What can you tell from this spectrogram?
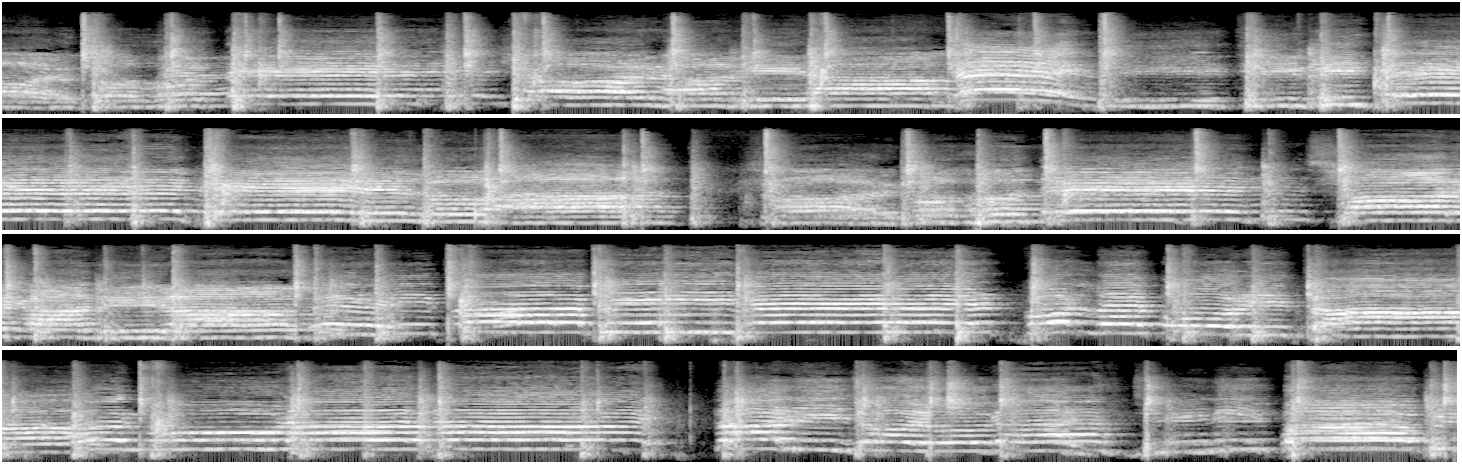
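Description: A group of men singing a Bengali kirtan-style devotional chant together in long held, sliding notes, over steady rhythmic hand clapping.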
